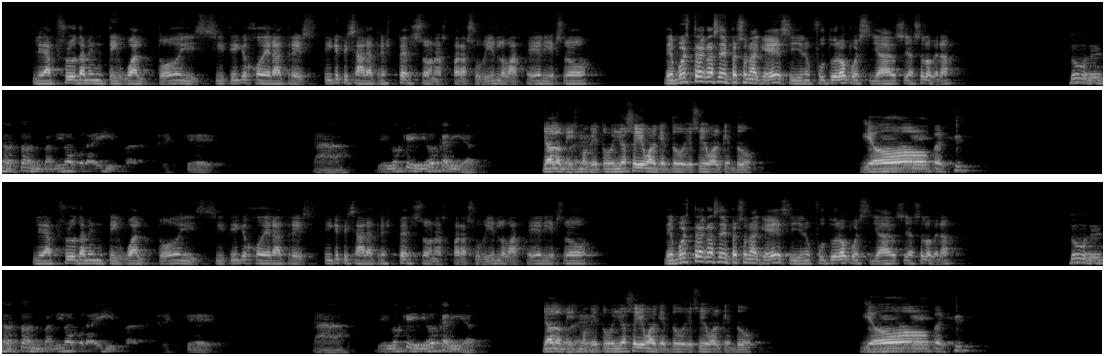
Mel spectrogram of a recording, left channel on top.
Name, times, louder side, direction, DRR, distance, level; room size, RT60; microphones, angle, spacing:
voice 1, 0.3-5.9 6.6-9.5 16.4-18.5 19.6-20.5, left 2 dB, 25° left, 0.7 m, -26 dB
voice 2, 10.7-13.1 14.1-14.5 14.7-15.8 16.4-17.0 19.7-20.7, equal, ahead, 1.1 m, -35 dB
17.5 x 11.0 x 5.3 m
head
